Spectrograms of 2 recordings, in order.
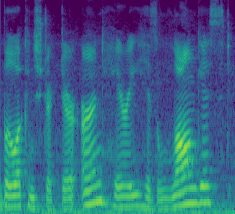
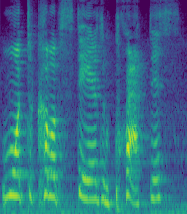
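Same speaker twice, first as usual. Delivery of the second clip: higher, louder bullying taunt; sneering taunt, much higher and louder; Dudley taunting; 9 semitones higher, 7 dB louder than usual. Acted. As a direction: jeer at him like the school bully. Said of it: "he told Harry".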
